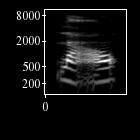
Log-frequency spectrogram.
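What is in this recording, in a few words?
"lao3", Mandarin Chinese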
